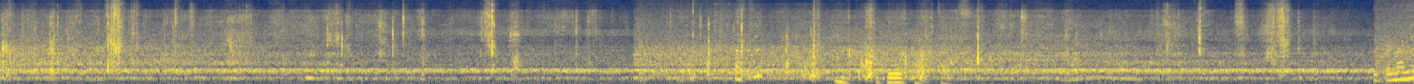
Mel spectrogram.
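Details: Japanese honeybees (Apis cerana japonica) at a beehive in Kyoto, Japan, during a honey harvest from box hives. A steady low hum with layered tones runs throughout, broken by frequent sharp clicks and knocks of handling.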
